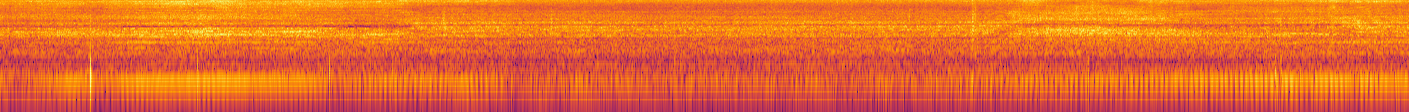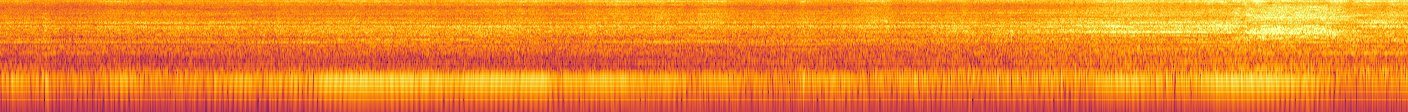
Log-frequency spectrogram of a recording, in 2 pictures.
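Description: Kubota tracked combine harvester's diesel engine running steadily with a low hum as the machine drives through a muddy paddy. It grows louder through the second half as it comes closer.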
